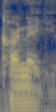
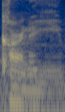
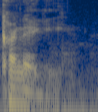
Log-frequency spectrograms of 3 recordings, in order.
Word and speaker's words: Carnegie: Well, it's pronounced Carnegie. A lot of people call it Carnegie, but it's pronounced Carnegie.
